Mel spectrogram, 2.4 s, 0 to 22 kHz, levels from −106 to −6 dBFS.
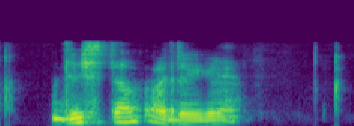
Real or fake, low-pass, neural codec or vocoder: fake; 5.4 kHz; codec, 24 kHz, 1 kbps, SNAC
